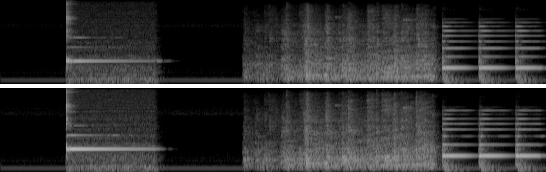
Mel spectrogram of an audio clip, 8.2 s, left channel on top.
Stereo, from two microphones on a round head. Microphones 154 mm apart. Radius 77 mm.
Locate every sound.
1.0 s a bell: 15° right (ahead or behind), 0.6 m
3.6 s running footsteps: 10° left (ahead or behind), 1.9 m; by 6.5 s 45° right (ahead or behind), 1.5 m
6.6 s a piano: 35° left (ahead or behind), 1.0 m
